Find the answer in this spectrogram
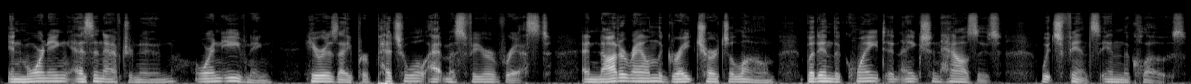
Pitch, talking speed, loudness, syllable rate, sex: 120 Hz, 170 wpm, -21 LUFS, 5.0 syllables/s, male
